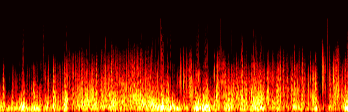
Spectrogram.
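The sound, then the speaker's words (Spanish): Wind blowing into the microphone outdoors beside unsown fields: a loud, continuous rough rumble with uneven buffeting gusts throughout. “Perdonad por el viento, pero para mí es muy agradable el viento”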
